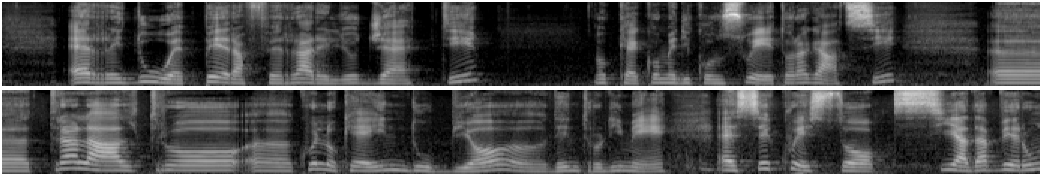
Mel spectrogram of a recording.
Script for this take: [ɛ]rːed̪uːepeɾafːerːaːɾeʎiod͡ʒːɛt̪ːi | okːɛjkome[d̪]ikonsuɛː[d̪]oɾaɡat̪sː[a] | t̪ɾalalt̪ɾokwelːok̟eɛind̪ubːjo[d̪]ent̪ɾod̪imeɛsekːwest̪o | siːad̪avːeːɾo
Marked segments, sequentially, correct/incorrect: correct, correct, incorrect, incorrect, correct

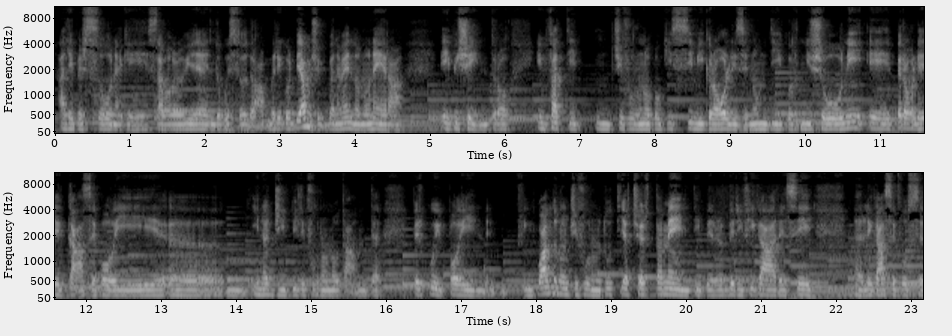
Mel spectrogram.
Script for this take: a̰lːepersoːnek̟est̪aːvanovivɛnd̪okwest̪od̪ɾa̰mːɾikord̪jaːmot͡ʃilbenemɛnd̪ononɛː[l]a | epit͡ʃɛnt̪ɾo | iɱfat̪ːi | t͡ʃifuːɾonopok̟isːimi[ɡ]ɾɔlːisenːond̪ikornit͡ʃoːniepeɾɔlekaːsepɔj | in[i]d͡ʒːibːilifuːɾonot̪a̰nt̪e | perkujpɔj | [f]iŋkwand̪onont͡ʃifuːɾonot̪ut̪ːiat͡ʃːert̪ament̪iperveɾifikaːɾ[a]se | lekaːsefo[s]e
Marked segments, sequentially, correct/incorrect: incorrect, incorrect, incorrect, correct, incorrect, incorrect

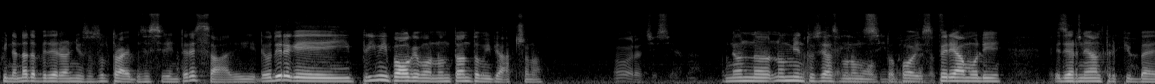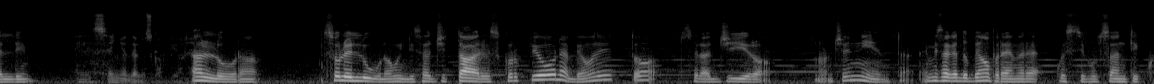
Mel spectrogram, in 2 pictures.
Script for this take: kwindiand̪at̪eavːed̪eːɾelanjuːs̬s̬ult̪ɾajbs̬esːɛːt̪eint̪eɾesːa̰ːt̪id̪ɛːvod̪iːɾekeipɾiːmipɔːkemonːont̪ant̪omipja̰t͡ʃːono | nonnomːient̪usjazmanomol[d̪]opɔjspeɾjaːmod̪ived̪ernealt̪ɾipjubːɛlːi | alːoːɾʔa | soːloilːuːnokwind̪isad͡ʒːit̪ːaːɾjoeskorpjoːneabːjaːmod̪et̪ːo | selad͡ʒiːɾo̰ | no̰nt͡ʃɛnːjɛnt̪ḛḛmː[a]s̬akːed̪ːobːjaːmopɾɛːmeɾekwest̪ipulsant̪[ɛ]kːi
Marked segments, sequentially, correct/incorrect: incorrect, incorrect, incorrect

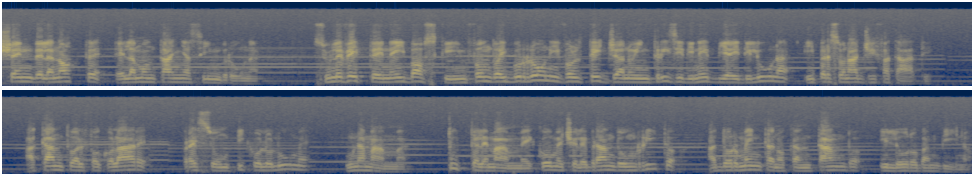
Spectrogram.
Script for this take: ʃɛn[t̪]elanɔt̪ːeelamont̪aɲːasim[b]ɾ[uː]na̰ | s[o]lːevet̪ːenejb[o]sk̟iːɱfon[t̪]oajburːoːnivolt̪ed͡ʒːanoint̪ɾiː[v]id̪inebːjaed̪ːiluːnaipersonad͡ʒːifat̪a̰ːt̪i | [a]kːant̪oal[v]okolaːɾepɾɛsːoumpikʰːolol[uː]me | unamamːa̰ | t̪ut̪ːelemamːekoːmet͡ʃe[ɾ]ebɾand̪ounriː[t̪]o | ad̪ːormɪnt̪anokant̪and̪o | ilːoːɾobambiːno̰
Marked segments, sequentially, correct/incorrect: incorrect, correct, correct, incorrect, incorrect, incorrect, incorrect, correct, incorrect, correct, incorrect, correct

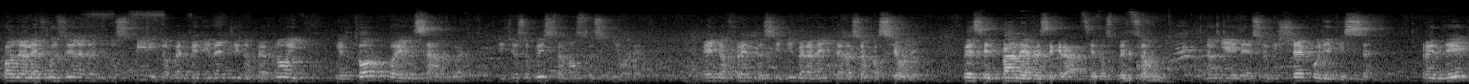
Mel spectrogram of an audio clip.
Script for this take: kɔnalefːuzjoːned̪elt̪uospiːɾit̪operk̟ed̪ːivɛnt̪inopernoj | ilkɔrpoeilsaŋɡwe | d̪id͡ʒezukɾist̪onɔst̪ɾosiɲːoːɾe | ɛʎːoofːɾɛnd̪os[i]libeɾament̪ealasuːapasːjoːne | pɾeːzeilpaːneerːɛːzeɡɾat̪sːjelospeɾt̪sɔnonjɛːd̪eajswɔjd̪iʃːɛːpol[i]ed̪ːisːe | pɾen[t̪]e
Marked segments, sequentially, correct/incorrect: correct, correct, incorrect

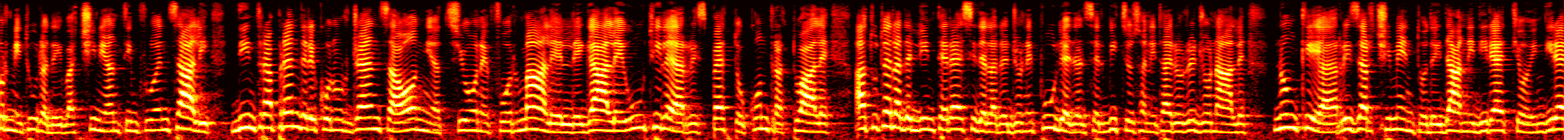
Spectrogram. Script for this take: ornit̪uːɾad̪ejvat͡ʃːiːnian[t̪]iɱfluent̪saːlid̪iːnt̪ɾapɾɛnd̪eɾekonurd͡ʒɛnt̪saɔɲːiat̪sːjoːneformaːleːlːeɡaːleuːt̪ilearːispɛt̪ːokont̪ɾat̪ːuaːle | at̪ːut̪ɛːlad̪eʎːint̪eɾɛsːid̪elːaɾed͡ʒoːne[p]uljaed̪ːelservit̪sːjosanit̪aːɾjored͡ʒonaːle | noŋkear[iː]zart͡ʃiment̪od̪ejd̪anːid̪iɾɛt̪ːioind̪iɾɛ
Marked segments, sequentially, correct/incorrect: correct, correct, incorrect

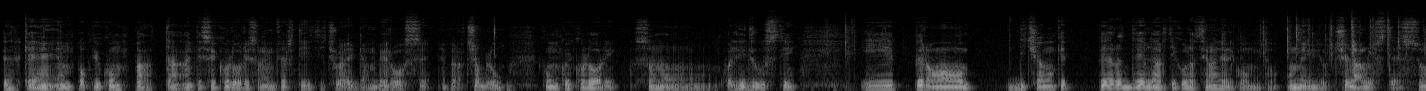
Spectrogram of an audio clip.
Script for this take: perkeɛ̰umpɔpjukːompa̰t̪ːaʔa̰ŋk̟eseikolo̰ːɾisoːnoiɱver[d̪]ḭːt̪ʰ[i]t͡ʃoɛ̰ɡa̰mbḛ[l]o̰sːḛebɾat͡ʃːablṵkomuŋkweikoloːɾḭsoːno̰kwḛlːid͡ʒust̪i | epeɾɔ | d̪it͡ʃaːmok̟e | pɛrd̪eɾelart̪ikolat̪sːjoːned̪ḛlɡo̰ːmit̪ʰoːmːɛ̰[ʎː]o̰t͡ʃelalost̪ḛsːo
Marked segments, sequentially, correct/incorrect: incorrect, correct, incorrect, correct

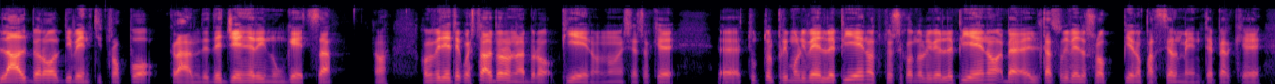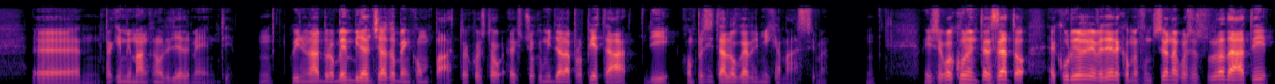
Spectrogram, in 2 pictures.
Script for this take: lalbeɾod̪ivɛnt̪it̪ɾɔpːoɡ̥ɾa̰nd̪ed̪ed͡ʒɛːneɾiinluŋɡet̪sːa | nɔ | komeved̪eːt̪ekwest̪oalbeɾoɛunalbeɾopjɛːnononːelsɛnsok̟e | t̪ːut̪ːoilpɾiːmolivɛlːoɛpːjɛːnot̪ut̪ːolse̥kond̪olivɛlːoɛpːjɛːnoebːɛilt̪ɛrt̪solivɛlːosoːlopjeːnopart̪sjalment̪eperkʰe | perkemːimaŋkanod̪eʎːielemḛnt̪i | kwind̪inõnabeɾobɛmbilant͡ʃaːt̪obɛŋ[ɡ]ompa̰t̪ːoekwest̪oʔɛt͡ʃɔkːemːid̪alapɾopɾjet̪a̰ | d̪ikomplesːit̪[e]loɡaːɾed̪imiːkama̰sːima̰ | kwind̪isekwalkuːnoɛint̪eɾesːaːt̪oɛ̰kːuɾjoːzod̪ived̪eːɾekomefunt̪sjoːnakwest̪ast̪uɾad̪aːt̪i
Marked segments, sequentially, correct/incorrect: incorrect, incorrect

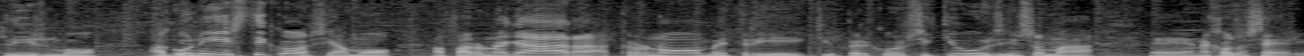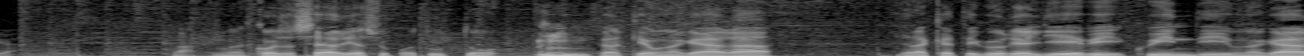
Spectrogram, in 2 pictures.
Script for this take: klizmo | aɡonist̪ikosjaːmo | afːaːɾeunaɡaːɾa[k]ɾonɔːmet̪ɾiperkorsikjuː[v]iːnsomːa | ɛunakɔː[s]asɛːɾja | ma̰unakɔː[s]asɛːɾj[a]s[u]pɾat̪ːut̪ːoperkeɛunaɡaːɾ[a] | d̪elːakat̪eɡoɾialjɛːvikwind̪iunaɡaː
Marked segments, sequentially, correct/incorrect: correct, incorrect, incorrect, incorrect, correct, incorrect, correct

